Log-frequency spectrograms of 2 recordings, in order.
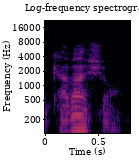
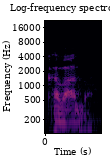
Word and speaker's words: caballo: or Montevideo in Uruguay who might say caballo, so it's more of an SH sound. So any of those are perfectly fine. It's just important that we don't pronounce it as an L, so not caballo.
